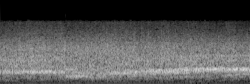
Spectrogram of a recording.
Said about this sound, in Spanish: Toda la Fonteta de pie. Rafa ya está llorando. Jugadores del Madrid incluidos, aplaudiendo. Gran gesto de los jugadores del Real Madrid. De los árbitros también, ¿eh?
